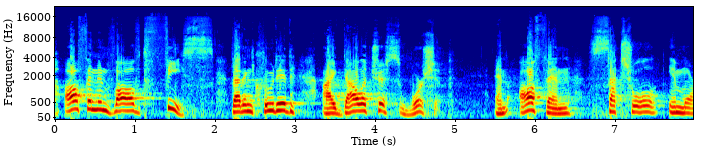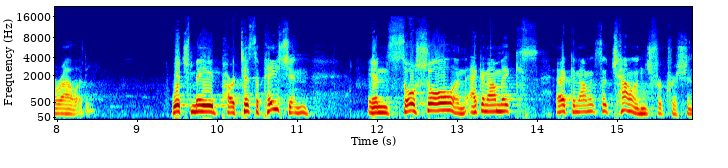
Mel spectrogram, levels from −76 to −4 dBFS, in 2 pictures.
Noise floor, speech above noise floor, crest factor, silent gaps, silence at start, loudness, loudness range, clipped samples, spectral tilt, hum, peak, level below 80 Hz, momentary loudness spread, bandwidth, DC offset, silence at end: -50 dBFS; 38 dB; 12 dB; none; 0 s; -12 LUFS; 3 LU; 0.2%; -7 dB/octave; none; 0 dBFS; -50 dBFS; 13 LU; 15.5 kHz; under 0.1%; 0 s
